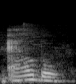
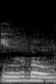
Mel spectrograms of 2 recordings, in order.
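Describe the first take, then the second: First: The first vowel is an 'e' sound. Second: The first vowel is not an 'e' sound. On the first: The speaker calls it right. "Eh ini dibacanya tetap e ya" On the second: The speaker calls it wrong. "nggak jadi elbow gitu enggak"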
